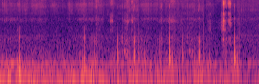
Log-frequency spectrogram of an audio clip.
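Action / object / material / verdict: scrape / pressed powder eyeshadow in a plastic palette / pressed powder / none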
